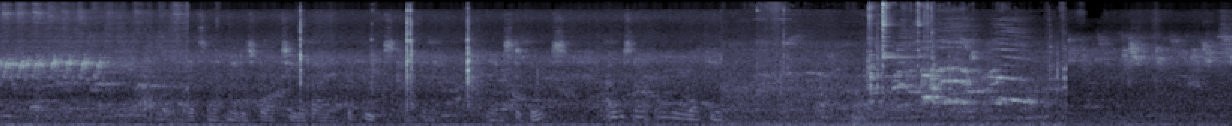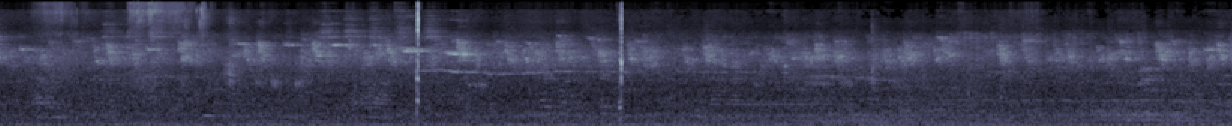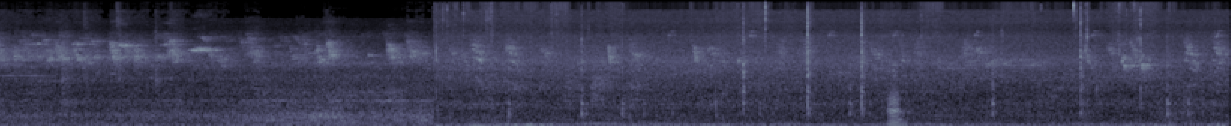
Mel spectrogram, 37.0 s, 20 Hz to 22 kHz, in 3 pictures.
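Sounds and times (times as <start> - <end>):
low hum: 7.0 - 10.7
rooster crowing: 7.9 - 10.7.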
